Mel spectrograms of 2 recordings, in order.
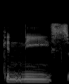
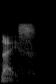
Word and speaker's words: gneiss: rocks joke yet it's it's not pronounced gise or Janice orce it's just nice like n ni nice so nice rocks so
